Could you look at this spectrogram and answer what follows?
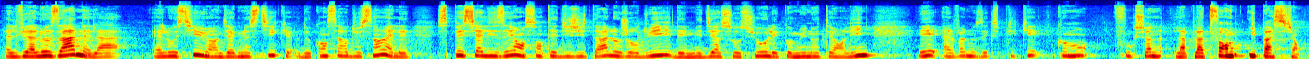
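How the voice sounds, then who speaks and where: A woman moderator at a conference, introducing the next speaker in a plain, measured way. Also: on the high side, darkish tone. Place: conference hall.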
